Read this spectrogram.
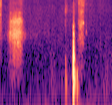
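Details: The speaker's own mechanical ventilator in a quiet room: a short soft hiss of air, a pause, then a sharp click with a brief low thump, one breathing cycle.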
